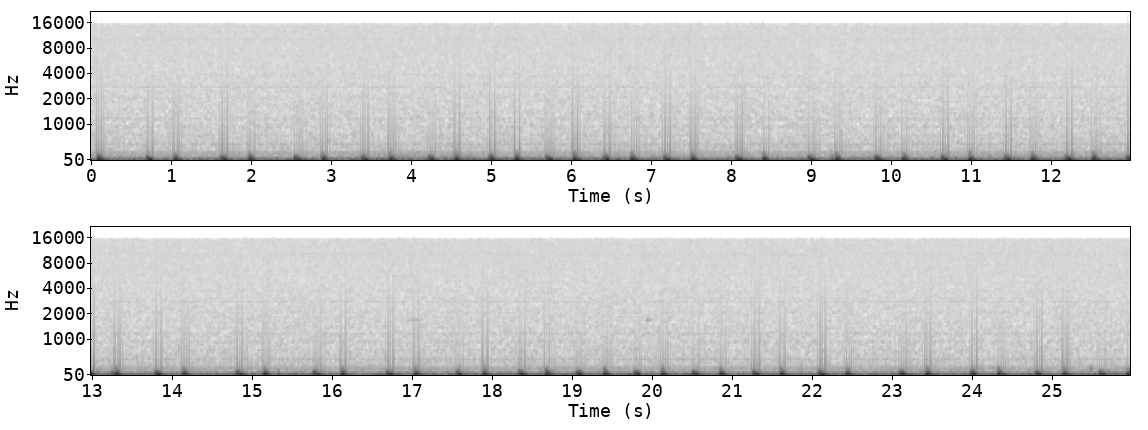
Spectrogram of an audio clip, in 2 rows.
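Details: Relaxed but still slightly fast heartbeat: steady, deep thumps at roughly 90 to 95 beats a minute.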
